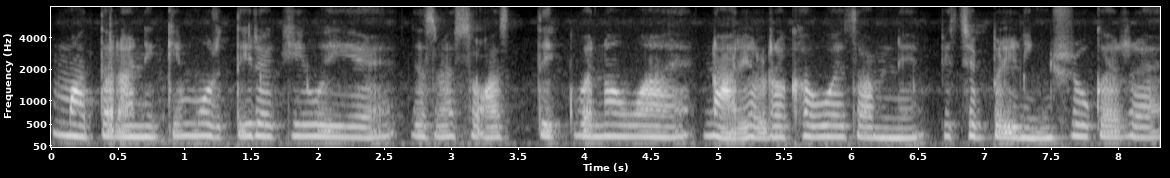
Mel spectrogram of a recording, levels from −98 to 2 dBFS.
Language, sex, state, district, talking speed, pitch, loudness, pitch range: Hindi, female, Bihar, Saharsa, 165 wpm, 245 Hz, -20 LUFS, 230-250 Hz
